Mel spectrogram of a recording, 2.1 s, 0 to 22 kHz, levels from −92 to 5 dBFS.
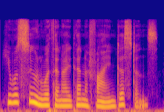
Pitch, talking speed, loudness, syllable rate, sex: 180 Hz, 175 wpm, -15 LUFS, 6.3 syllables/s, female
